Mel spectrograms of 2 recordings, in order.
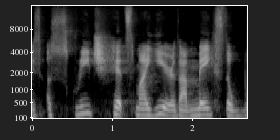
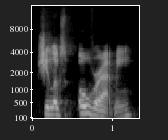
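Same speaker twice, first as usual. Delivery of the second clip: ordinary delivery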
